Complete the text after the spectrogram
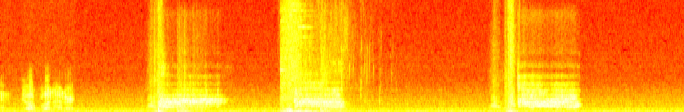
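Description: A man shouts in short muffled bursts through a gas mask.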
